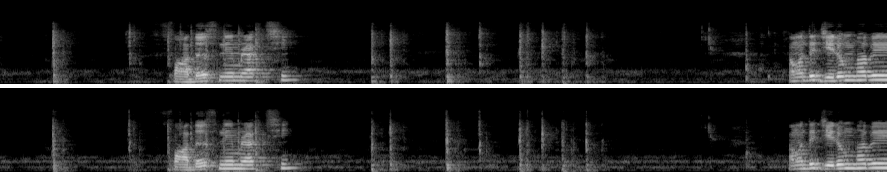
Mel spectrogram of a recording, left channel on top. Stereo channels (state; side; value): normal; both; correlation 0.60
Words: ফাদার্স নেম রাখছি, আমাদের যেরকম ভাবে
